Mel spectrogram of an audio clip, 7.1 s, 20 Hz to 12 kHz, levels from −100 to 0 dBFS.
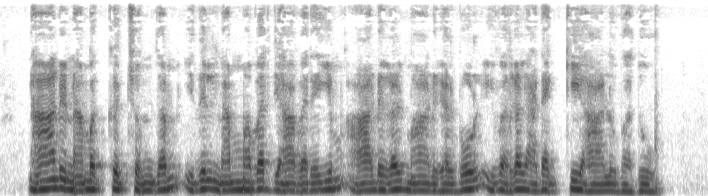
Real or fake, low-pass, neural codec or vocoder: fake; 10.8 kHz; vocoder, 44.1 kHz, 128 mel bands every 256 samples, BigVGAN v2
